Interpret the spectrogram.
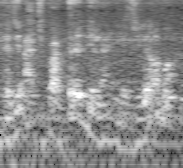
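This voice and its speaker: A man preaching a sermon as pastor, animated, with call-and-response and laughing asides. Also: medium pitch, racing, a crowd in the background. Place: large church hall. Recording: echoey church hall, far from mic, congregation. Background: congregation responding.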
